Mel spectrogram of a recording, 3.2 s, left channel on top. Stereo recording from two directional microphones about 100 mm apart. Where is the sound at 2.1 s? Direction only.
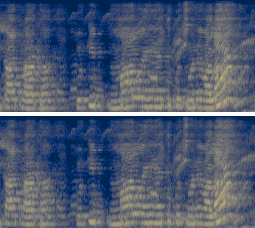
90° right.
